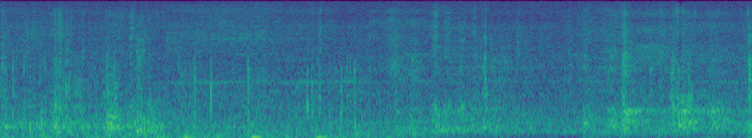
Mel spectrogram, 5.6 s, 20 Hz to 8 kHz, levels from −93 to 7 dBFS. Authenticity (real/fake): real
